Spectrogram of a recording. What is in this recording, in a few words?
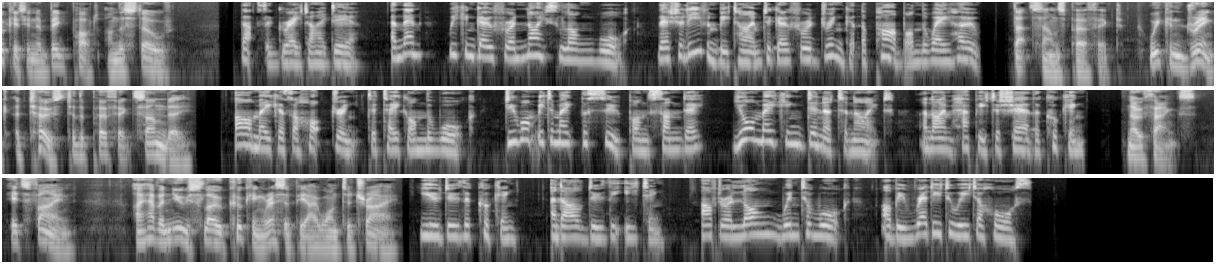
Greengrocer Dialogue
